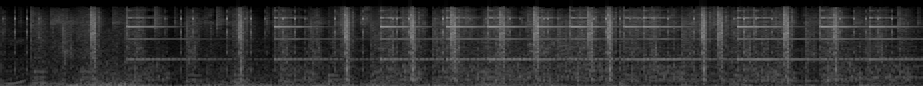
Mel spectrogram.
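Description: A checkout scanner beeps again and again.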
